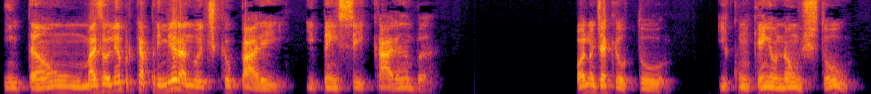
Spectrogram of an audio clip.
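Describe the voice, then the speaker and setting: A Brazilian man, a journalist guest on a podcast, telling a long story in a reflective, halting way with many restarts. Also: medium pitch.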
